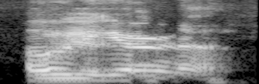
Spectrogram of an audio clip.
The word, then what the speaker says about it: Odierna: Odierna.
